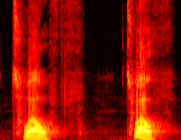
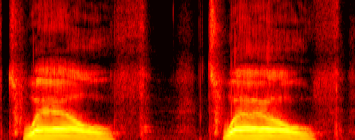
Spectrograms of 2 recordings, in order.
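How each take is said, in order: First: Said in the usual way. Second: "twelfth" stretched long and loud, F not V; drawn-out pronunciation. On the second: Shown as a demonstration. Teacher modelling twelfth for learners, drawn out sound by sound. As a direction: draw out "twelfth", ending in unvoiced f and th. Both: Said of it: "We have the F sound".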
